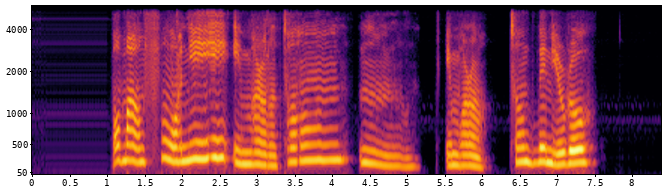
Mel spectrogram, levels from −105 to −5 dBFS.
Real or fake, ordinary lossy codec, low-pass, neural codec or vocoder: fake; none; 5.4 kHz; codec, 16 kHz in and 24 kHz out, 0.8 kbps, FocalCodec, streaming, 65536 codes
